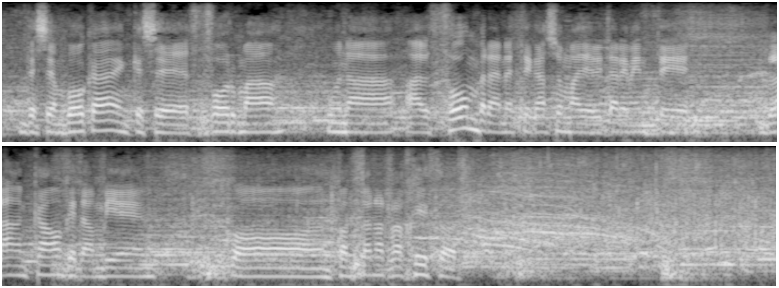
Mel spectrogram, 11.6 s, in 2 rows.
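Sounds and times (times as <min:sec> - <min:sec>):
speech: 0:00.1 - 0:09.9
crowd applauding and cheering vivas: 0:07.1 - 0:11.6.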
